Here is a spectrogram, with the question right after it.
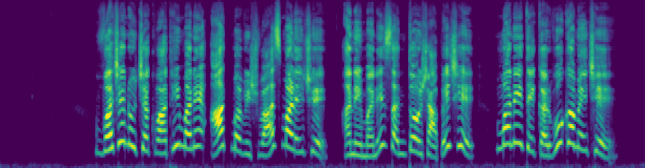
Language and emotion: Gujarati, happy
